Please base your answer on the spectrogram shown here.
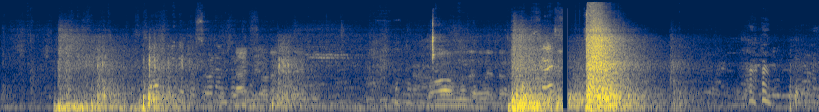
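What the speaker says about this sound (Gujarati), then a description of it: "આપણે મેદાનમાં જ ફટાકડા ફોડવા આવતા લાગે છે" Firecrackers burst on an open ground, several loud sharp cracks and booms spread across the stretch, with people talking between and around them.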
